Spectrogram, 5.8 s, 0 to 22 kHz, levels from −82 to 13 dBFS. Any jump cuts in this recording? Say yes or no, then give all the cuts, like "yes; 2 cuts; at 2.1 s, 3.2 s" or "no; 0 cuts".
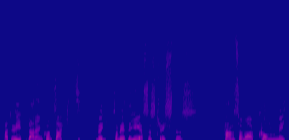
yes; 1 cut; at 2.1 s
